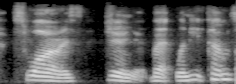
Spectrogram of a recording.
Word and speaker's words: Soaries: Is that what how it's pronounced? Yeah, the very sophisticated, high class, well educated folks say Suarez, but most common folk just say Sor.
